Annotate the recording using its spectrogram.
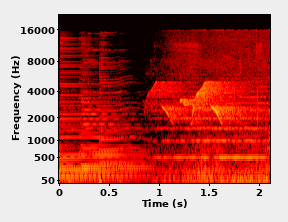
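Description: Acoustic guitar music dying away, then a bird calls with about three quick downward-sliding chirps about a second in.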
